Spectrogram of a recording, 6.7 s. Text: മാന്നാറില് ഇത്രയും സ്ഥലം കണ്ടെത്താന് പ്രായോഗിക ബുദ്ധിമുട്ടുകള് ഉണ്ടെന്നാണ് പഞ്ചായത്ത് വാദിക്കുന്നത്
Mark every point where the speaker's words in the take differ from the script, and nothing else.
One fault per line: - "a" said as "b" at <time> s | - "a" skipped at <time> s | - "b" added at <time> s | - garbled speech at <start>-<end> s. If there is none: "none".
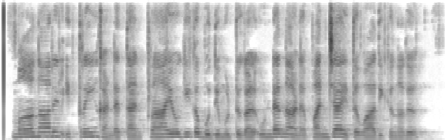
- "സ്ഥലം" skipped at 1.5 s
